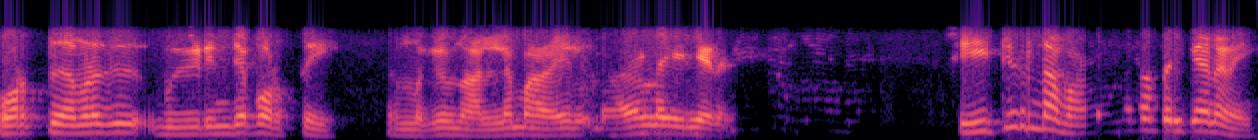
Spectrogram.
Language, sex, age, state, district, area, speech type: Malayalam, male, 30-45, Kerala, Palakkad, urban, conversation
